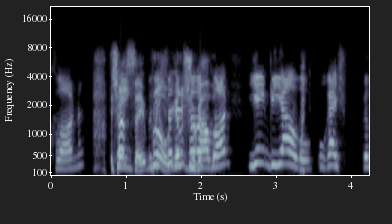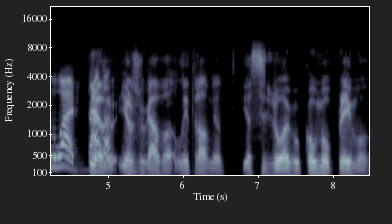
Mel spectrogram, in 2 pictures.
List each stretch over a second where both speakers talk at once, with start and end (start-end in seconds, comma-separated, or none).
0.8-2.2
